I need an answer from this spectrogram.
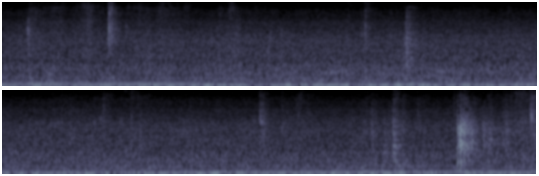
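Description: Pizza being eaten: quiet chewing with a few short, sharp mouth clicks over a steady low hum, and a louder brief crackle near the end as a slice is set down on the cardboard pizza box.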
